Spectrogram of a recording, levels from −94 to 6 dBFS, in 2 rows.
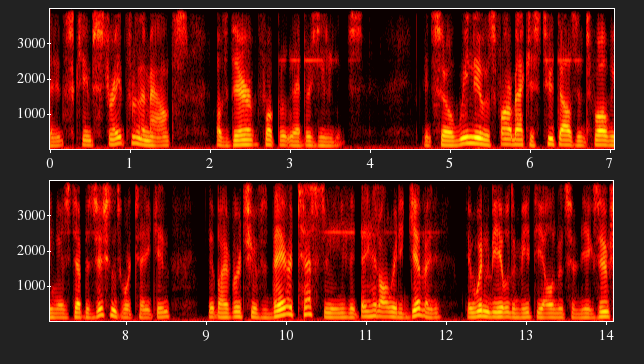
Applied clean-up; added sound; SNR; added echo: neural diffusion model UNIVERSE++.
